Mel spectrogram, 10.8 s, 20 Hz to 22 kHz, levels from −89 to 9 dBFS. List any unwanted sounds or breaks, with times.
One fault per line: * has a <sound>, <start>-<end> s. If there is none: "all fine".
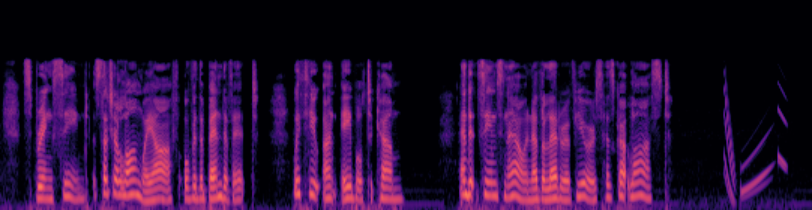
* has a chirp, 9.6-10.5 s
